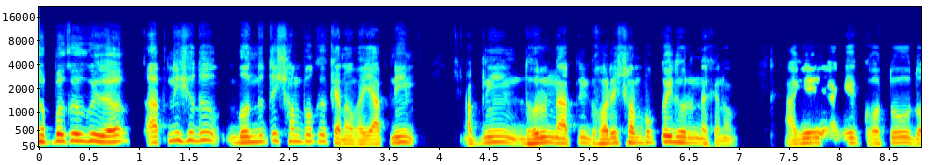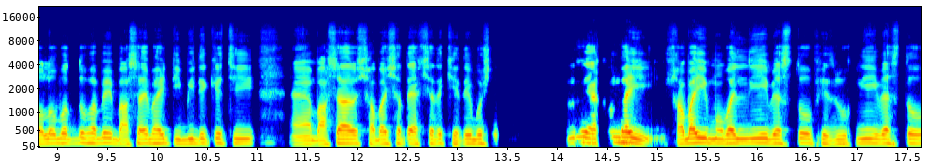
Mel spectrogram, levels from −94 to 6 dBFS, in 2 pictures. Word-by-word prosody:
সম্পর্কগুলা 185 0 +6 0.4
আপনি 205 +5 -3
শুধু 220 0 +1 0.4
বন্ধুত্বের 165 +5 +2
সম্পর্ক 180 0 -2 0.2
কেন 120 - +2
ভাই? 110 +1 0
আপনি 150 +5 0 0.7
আপনি 135 +7 0 0.4
ধরুন 145 +5 +7
না - - +4
আপনি 150 - -7
ঘরের 125 +4 +3
সম্পর্কই 150 +3 +3
ধরুন 145 -2 +2
না 125 - 0
কেন? 105 - -5 0.7
আগে 130 +6 +4 0.2
আগে 135 +5 -4 0.2
কত 115 +1 -4 0.3
দলবদ্ধভাবে 130 +3 -2
বাসায় 110 +4 -2
ভাই 125 -1 +1
টিভি 120 0 -3
দেখেছি। 130 0 -5 0.5
অ্যা 105 - -7 0.2
বাসার 120 +4 +1
সবার 115 +2 -3
সাথে 125 0 -6
একসাথে 120 +3 -6
খেতে 120 +2 -4
বসেছি। 120 -2 -5 1.0
এখন 155 - -12
ভাই 150 - +6 0.4
সবাই 135 +4 +3 0.2
মোবাইল 125 +1 +2
নিয়েই 135 0 0
ব্যস্ত। 120 -5 -4 0.2
Facebook 115 -1 -5
নিয়েই 130 0 -1
ব্যস্ত। 120 -5 -3
130 Hz, 140 wpm, -20 LUFS, 120-150 Hz, 1.0 s, ধরুন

